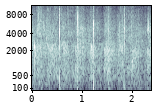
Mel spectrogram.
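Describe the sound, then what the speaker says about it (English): Audience applause at an evening arts conversation event, a faint, thin patter of scattered hands with a few sharper claps standing out. "Please give them a big round of applause."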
